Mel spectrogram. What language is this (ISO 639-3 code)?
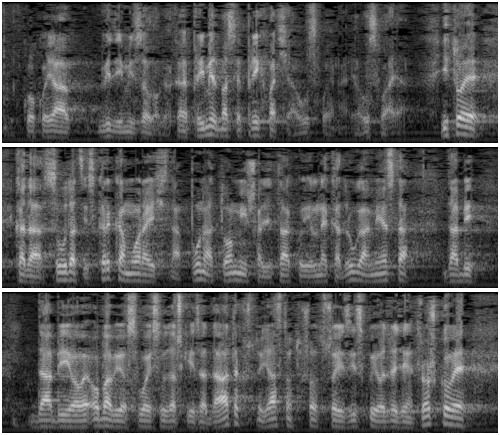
hrv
